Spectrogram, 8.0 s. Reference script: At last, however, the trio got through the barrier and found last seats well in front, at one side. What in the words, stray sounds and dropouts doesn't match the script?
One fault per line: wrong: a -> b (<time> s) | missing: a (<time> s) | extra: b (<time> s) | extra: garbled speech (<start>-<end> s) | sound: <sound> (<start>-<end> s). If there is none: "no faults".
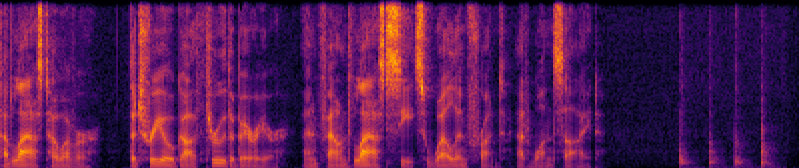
sound: thud (6.8-7.9 s)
